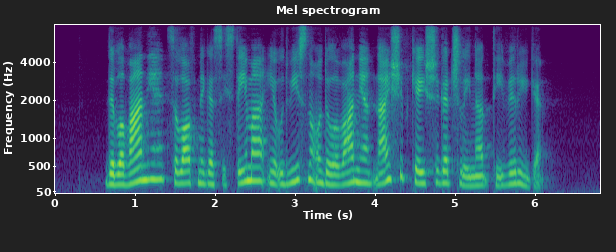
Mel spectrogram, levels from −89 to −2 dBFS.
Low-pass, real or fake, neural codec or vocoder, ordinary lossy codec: none; fake; codec, 16 kHz, 0.8 kbps, ZipCodec; none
